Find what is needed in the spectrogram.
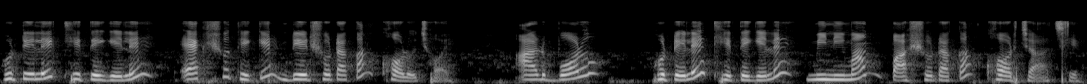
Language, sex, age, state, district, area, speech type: Bengali, female, 60+, West Bengal, Paschim Bardhaman, rural, spontaneous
